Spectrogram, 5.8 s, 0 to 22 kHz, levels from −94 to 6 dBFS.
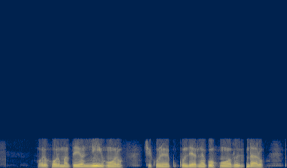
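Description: Speech over G.711 telephone coding, with packet loss with pitch repetition at 3.34–3.36 s, just after "jo'ó martillo niujonró chikue", heard as a brief buzzy hold, and at 4.84–4.94 s, where a 100 ms gap fades toward silence. A plain dropout would go silent at once, but here the repeated pitch period carries the tone through before it decays.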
